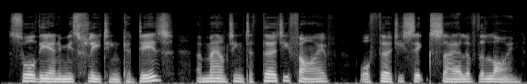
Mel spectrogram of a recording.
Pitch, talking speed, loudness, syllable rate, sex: 130 Hz, 195 wpm, -16 LUFS, 5.1 syllables/s, male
